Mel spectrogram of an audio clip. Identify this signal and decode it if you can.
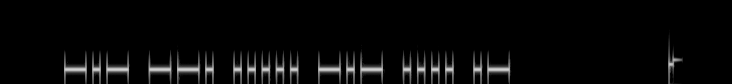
Morse code, heard as a keyed tone, about 17 wpm, 700 Hz. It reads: KG5KHA
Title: USA Call Signs Repeated 3x 17wpm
